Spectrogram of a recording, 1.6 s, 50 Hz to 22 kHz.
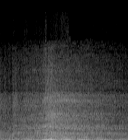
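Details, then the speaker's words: Kawasaki NS160 FI single, magneto flywheel and idle gear removed: idles and revs cleanly with no rattle; noise returns when flywheel is refitted, crankcase or its bushing suspected. "So tahimik na siya nang tinanggal yung magneto flywheel at saka idle gear."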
